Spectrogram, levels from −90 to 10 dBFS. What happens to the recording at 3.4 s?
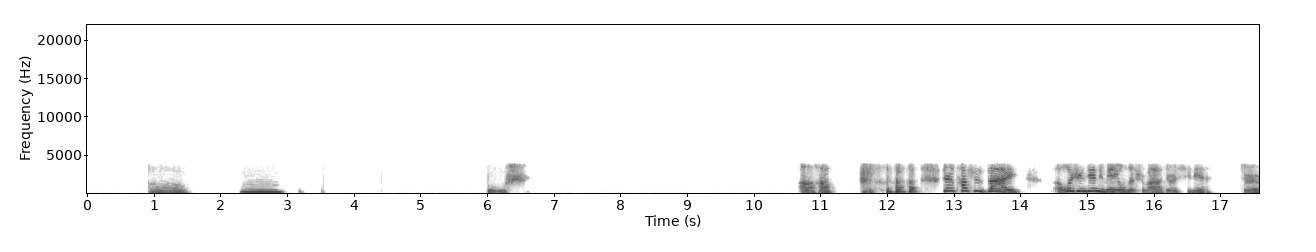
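At 3.4 s the speech is still passing through the AMR narrowband mobile codec, which runs the whole clip. Nothing above 3.8 kHz survives. A few pulses drive a vocal-tract model, so the voice sounds buzzy and synthetic, which fits a low rate near 8 kbps.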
